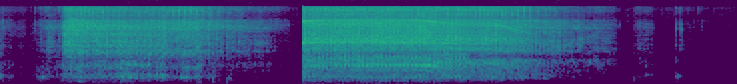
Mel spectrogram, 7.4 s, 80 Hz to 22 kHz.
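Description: DeWalt DW331 corded jigsaw cutting a notch in rough 7/8-inch cedar board, in two runs: the first fades out about two and a half seconds in, and the second starts sharply about three seconds in, then drops in pitch and winds down by about six seconds as the cut is finished. A few light clicks follow.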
